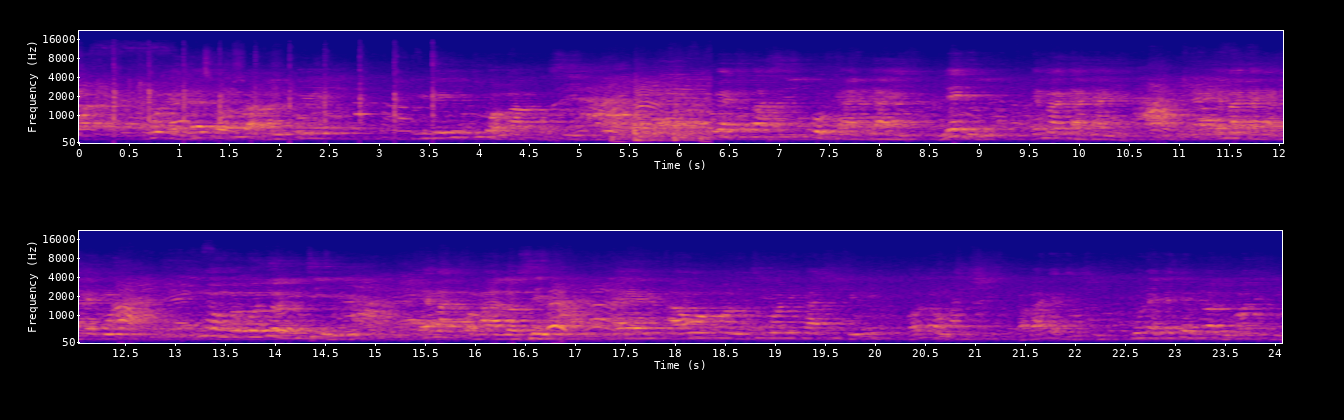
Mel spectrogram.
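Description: An elderly man speaks calmly into a microphone, close by.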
